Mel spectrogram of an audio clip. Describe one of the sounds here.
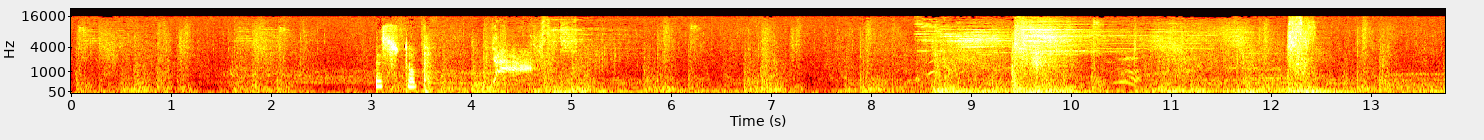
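Game minions clash with sharp hits.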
